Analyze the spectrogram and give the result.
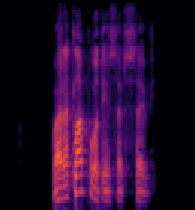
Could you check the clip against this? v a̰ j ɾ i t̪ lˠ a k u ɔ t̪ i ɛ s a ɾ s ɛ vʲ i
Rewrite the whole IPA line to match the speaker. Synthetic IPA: v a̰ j ɾ a t̪ lˠ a p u ɔ t̪ i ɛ s a ɾ s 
